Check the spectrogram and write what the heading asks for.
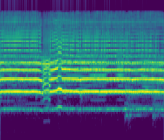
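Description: Loud traditional procession music led by a reedy wind instrument holding one long high note, with a short wavering flourish about half a second in.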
